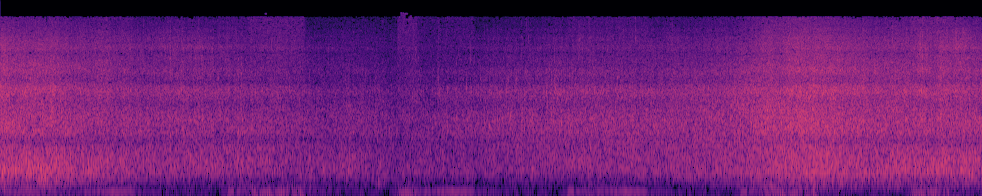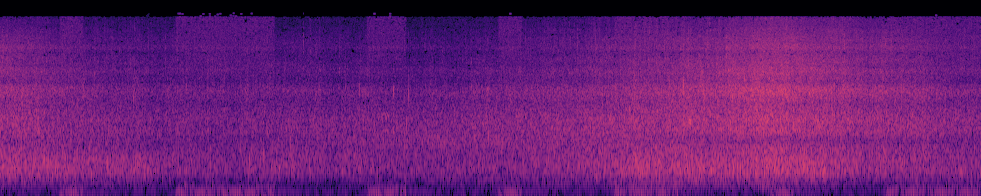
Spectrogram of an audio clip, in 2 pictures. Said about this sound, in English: Peace enters your mind as you connect with the rhythm of the waves.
